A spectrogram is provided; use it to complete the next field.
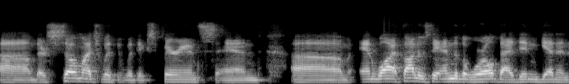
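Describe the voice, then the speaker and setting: A man with an American accent speaks at a fairly low pitch with fairly even intonation. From US South, Atlanta Georgia. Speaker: soccer referee. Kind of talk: interview. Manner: halting, many repetitions.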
